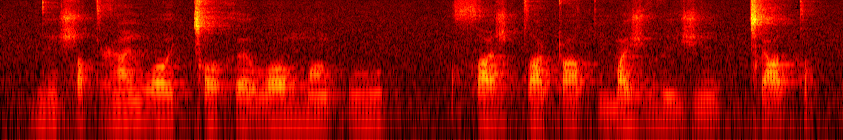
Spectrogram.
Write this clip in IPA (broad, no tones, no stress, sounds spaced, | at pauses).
d ĩ ʃ ə tˤ ɣ ĩ β ɔ ɪ̯ ǀ ɔ x ɜ β ɔ m ɔ̃ ʊ̯ p u | sˤ ɜ ʒ tˤ ɛ ʈ ɑ tˤ m ə ʒ ð i ʒ ĩ p ǀ ɪ tˤ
